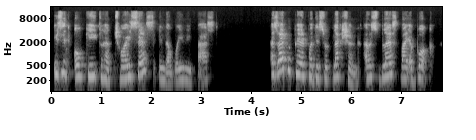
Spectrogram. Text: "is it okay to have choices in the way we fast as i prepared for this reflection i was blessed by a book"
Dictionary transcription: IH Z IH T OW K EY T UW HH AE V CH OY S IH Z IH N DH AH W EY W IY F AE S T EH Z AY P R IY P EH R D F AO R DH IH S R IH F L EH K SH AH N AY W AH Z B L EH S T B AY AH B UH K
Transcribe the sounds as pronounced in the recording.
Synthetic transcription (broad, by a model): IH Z IH T OW K EY T UW HH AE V CH OY S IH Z IH N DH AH W EY W IY P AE S T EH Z AY P R IY P EH R D F AO R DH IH S R IH F L EH K SH AH N AY W AH Z B L EH S T B AY AH B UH K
